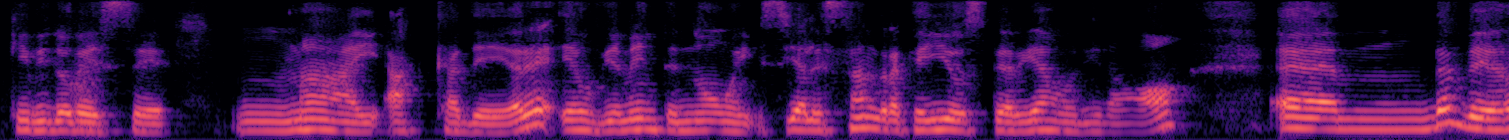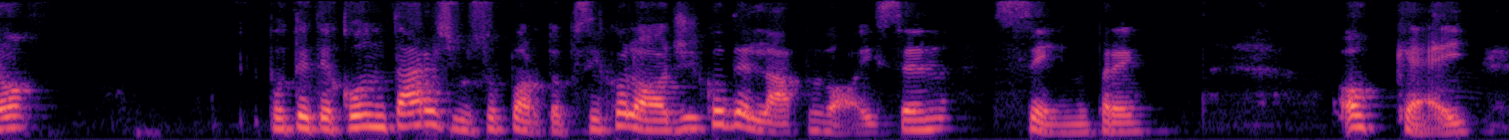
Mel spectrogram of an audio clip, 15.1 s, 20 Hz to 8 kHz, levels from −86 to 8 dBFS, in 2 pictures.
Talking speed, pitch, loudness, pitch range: 105 wpm, 165 Hz, -25 LUFS, 150-185 Hz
